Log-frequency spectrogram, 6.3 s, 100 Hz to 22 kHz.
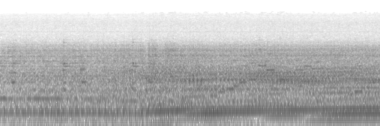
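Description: Porsche Super 90 air-cooled flat-four engine running on a test stand during its first run-in. It speeds up and gets louder about two and a half seconds in.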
